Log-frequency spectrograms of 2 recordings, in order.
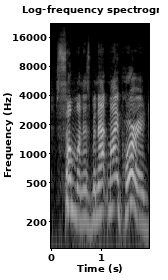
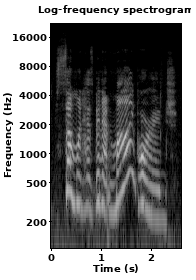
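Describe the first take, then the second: First: It is said in a deep, gruff voice. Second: It is said in a medium voice.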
